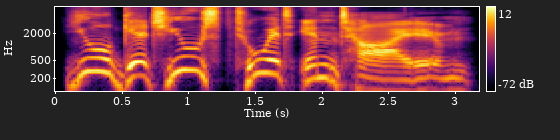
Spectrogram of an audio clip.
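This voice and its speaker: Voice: mid-range voice, wildly swooping pitch, very slow, fairly bright tone, dry recording, clean studio sound, pitched above the performer's own voice, exaggerated voice. A narrator voicing a haughty, languid, irritable caterpillar with a curt drawl in a dramatized storybook. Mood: aloof, languid.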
